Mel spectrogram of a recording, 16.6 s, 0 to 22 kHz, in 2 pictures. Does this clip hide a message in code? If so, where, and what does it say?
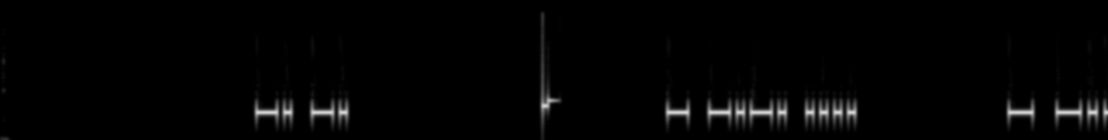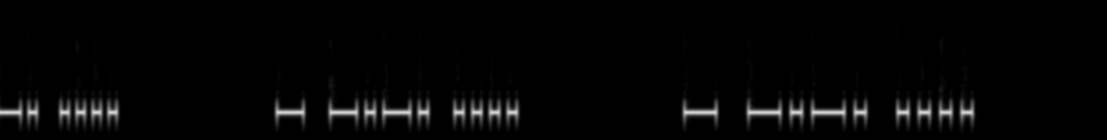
Yes: Morse code from 1.9 to 15.6 s, heard as a keyed tone, about 20 wpm, 700 Hz. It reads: NN TCH TCH TCH TCH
